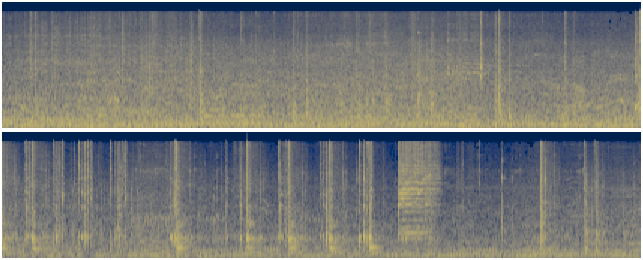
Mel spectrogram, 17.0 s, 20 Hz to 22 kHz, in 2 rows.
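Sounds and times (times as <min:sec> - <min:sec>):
glass bottles clinking: 0:13.3 - 0:14.5.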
